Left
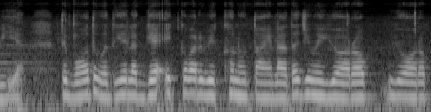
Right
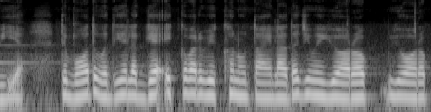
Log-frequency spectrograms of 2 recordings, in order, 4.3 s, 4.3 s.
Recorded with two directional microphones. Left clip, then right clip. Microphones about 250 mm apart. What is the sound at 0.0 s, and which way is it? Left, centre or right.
Speech, right.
